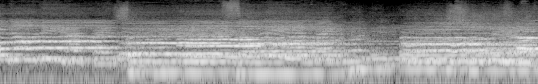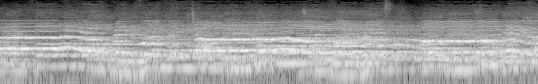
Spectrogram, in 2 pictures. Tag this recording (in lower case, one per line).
music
